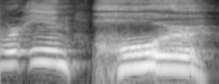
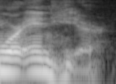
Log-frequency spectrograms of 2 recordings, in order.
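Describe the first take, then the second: First: The word here is said with an o-like vowel. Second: The word here is said with its ordinary vowel. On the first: "this weird o sound" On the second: "Instead of saying"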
